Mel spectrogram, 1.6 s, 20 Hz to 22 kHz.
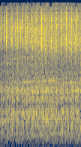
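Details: Lion Mising JS1004 sewing machine, about 20 years old and heavily used, after repair of a loosened upper shaft worm in the gearbox; quick, even clatter of about eight stitches a second, no knocks or catches; normal sewing.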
